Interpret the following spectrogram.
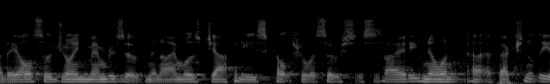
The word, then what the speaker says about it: Nanaimo: Uh they also joined members of Naimo's Japanese Cultural Associ known affectionately as the seven potatoes society as the pronunciation of the Naimo in Japanese approximates seven potatoes.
